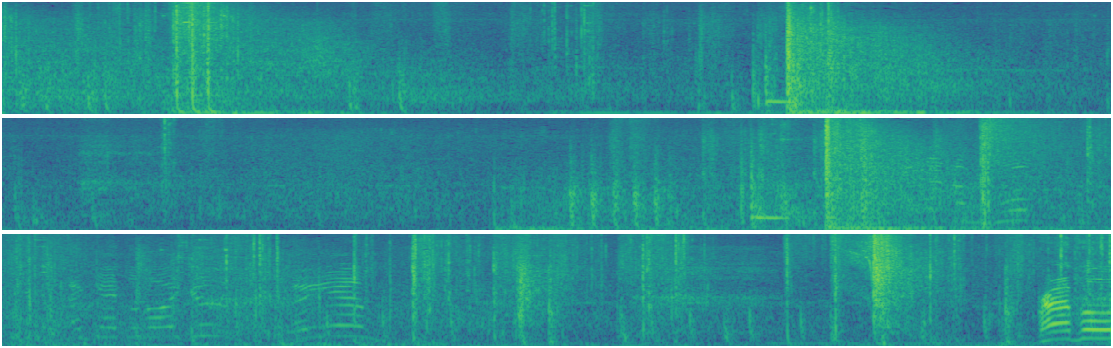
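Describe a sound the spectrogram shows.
A rifle fires loud single shots, each one echoing briefly.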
